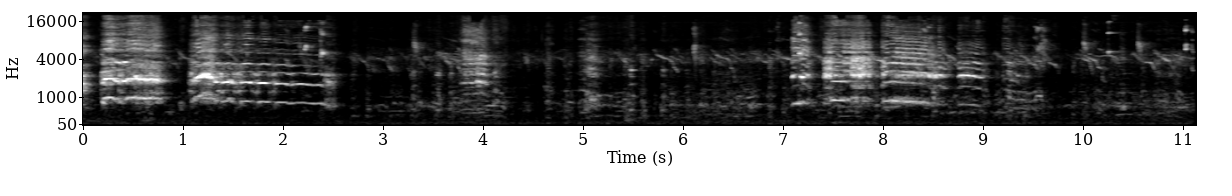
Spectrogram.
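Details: Kukuak balenggek chicken from Solok, West Sumatra, crowing: two loud harsh crows at the start, quieter clucks and chirps, then another long multi-part crow, with other birds in the background.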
